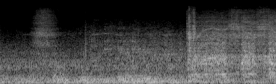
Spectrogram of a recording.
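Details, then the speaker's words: Mitsubishi Lancer Evolution X after new headlight install: starter whirs and engine turns over steadily but never catches; owner suspects the fuel pump fuse was pulled, not confirmed. "did you pull the fuel pump fuse I don't I hope not you probably pulled the fuel pump for"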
